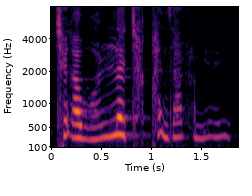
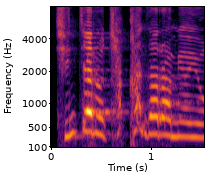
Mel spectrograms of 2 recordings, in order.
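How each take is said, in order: First: Soft, higher-pitched little plea; gentle high protest; meek self-defence. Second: Louder, high-pitched protest; high, forceful plea of innocence; emphatic insistence. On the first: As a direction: say it small and softly, pleading innocence. Meek comic self-defence, first take. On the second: Insisting louder on second take. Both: Acted.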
